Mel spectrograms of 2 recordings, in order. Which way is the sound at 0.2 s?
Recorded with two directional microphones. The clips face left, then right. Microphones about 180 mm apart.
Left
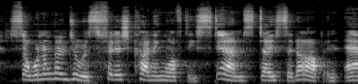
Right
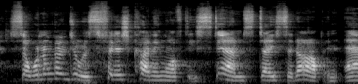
15° left (ahead or behind).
